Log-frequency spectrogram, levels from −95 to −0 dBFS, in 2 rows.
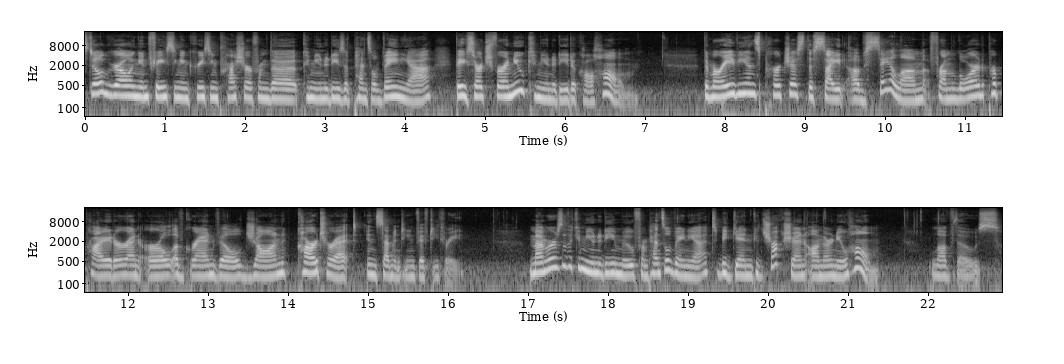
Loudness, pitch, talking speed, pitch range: -24 LUFS, 200 Hz, 140 wpm, 180-225 Hz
